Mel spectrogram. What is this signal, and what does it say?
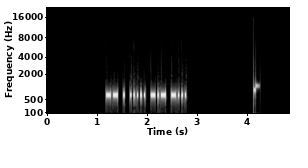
Morse code, heard as a keyed tone, about 36 wpm, 700 Hz. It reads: ME5KB
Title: Code Groups - 5 Letter:Numbers - 35wpm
